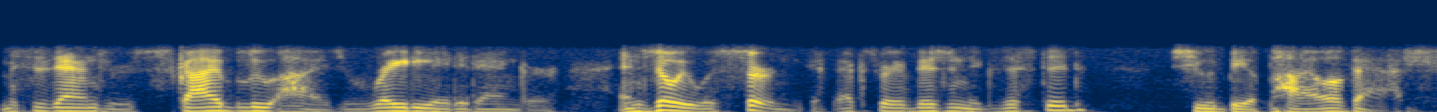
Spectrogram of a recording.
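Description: Male narrator for radio theater, lowish and husky, scripted read, close and dry. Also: moderate pace, dry recording. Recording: tinny, phone-like narrow band.

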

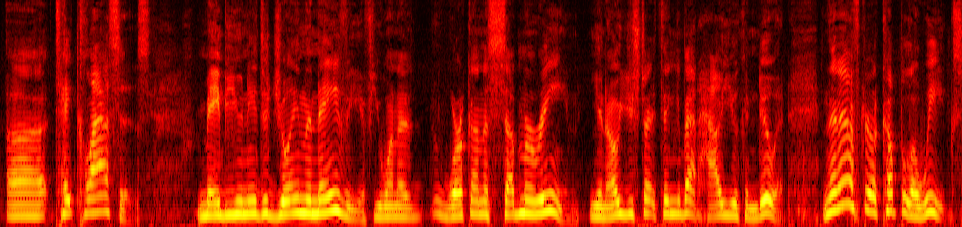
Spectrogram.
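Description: A man hosts a podcast in a conversational, motivational teaching style. His intonation moves around a lot, and his tone is mellow and relaxed. He explains step by step and often puts questions to the listener, in a close, dry sound. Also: high-pitched, dry recording. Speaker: podcast host.

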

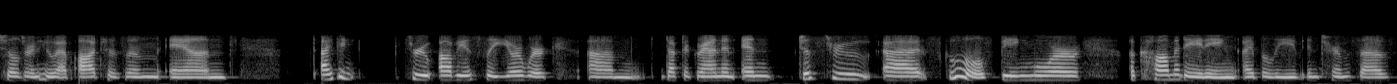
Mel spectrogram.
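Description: A woman hosting a podcast interview from her office, talking in a chatty, upbeat way with frequent um and uh fillers. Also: medium pitch. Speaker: podcast host. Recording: tinny phone line.

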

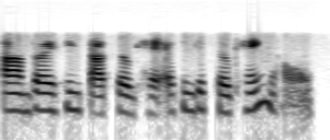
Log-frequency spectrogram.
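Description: A woman's voice: mid-range voice, flat delivery, brisk, dry recording. Reassuring woman medium on a tinny line. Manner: gentle, reassuring, hesitant with many ums. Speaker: psychic medium giving readings. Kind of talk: phone-in psychic reading on a talk show. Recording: tinny phone line, dry.

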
